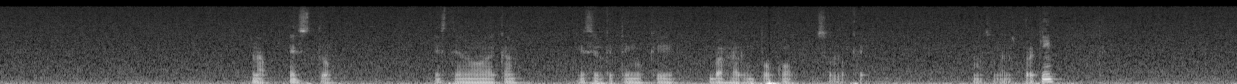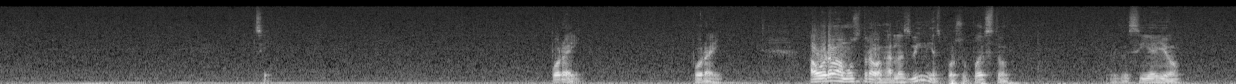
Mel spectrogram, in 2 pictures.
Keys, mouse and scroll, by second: 0.8-2.4 drag, 4.9-7.6 drag, 8.4-10.2 drag, 11.0-14.5 drag, 15.3 click, 16.3 click, 22.3 click.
